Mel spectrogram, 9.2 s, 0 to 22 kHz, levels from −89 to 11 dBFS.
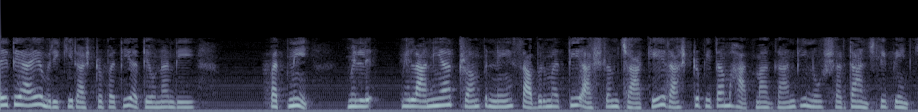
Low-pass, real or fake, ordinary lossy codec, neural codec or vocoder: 5.4 kHz; real; AAC, 32 kbps; none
